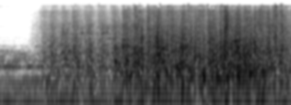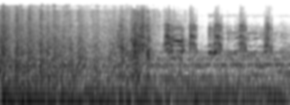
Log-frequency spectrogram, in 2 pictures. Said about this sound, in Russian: Загоготав, низко пролетели птицы.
